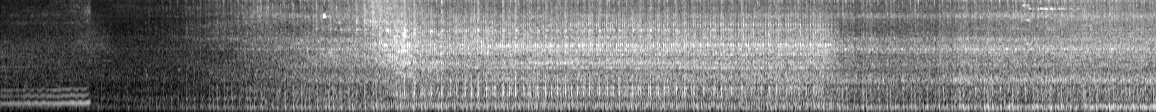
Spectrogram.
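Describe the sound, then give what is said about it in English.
A dense rumble of several engines builds up and settles into a steady, overlapping idle, loud, as many motorcycles raise a cloud of dust, pull into the driveway of a diner and tick over together. “Wow, motorcycles. Lots of them. And they're all pulling in the driveway.”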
